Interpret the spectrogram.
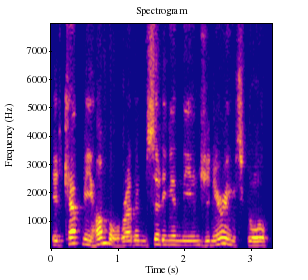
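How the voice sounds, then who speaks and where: A man speaking as a panelist, reflecting off the cuff and telling anecdotes in halting phrases with repeated words. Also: fairly high pitch, slightly rough, muffled recording. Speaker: panelist, experienced change practitioner. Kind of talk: unscripted discussion, telling anecdotes.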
